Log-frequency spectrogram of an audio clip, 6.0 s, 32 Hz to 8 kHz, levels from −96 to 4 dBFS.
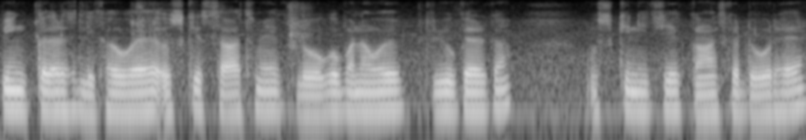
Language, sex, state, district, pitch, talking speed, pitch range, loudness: Hindi, male, Uttar Pradesh, Muzaffarnagar, 105 Hz, 240 wpm, 100-110 Hz, -18 LUFS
